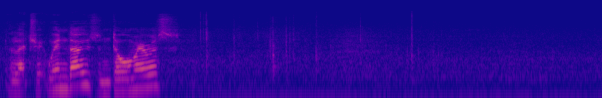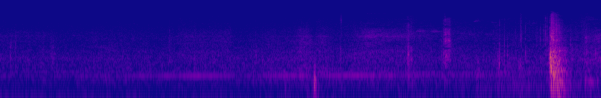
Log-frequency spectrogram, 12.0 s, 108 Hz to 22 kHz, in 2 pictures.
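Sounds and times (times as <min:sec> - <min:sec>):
van door shutting thump: 0:11.5 - 0:12.0.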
